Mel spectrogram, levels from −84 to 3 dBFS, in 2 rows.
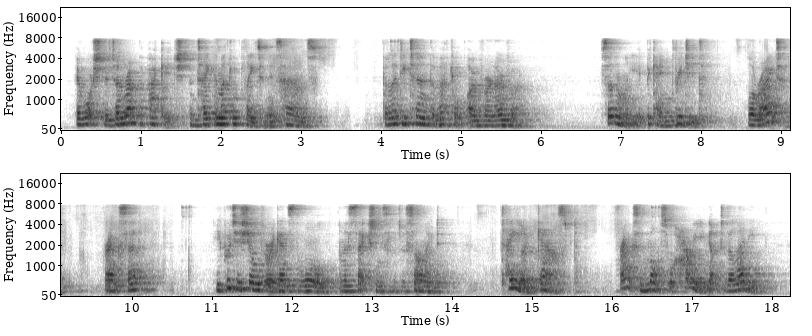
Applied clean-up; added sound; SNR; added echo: neural separator model SepFormer DNS4.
